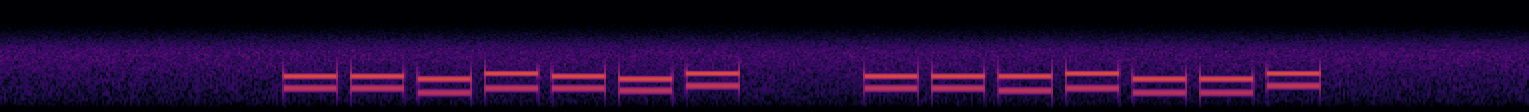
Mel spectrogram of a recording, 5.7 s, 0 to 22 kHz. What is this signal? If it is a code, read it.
DTMF, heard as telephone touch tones, dialled by machine, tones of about 200 ms. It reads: 881984# 885911#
